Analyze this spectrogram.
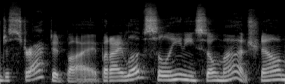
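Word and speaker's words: Selene: My apologies, goddess. I have been mispronouncing your name. I thought it was Seline. It's Seleni.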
